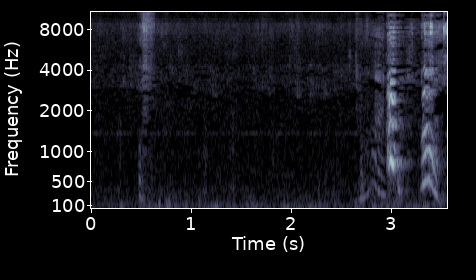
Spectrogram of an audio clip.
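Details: Siberian Husky being taught basic training commands by its owner: after a quiet stretch with faint murmuring, two sharp, loud harmonic barks ring out close together near the end, the second slightly drawn out.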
